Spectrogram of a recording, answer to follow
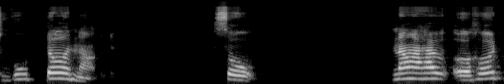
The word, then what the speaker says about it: Gute Nacht: It is not Guten Nacht. It is Gute Nacht.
